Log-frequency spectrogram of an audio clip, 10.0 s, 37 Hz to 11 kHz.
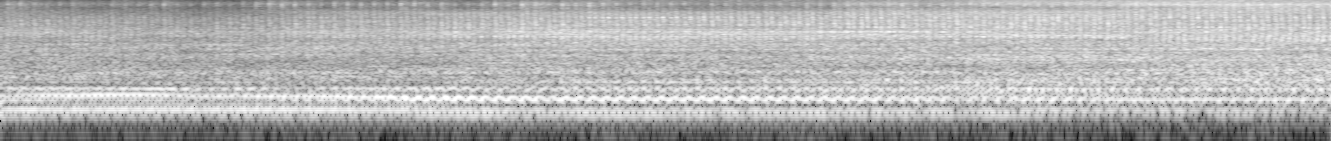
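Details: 2003 SVT Cobra at idle: hollow, fairly regular knock about three times a second; piston slap from badly scored pistons.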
